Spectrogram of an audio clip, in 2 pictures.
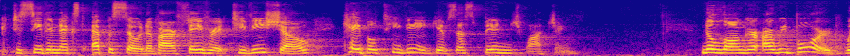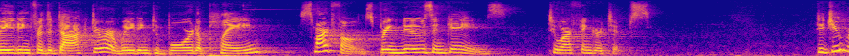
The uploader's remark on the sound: Sunday Sermon. Preached at our celebration of the Holy Eucharist on the Fourth Sunday after Pentecost.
